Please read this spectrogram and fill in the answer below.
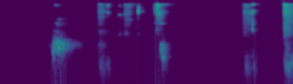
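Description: Computer keyboard keystrokes: about six soft, short clicks at uneven spacing.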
